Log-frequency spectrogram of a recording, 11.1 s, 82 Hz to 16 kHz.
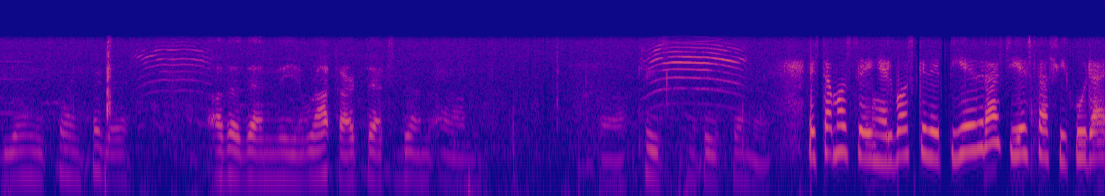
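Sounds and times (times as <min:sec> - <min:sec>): high-pitched animal call: 0:00.0 - 0:02.9, 0:06.4 - 0:07.6.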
